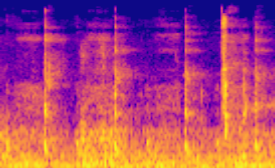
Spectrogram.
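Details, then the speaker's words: Mother's Lansinoh electric breast pump just switched on, running its fast letdown phase before the slower milk-collecting tempo: soft rhythmic mechanical ticking and clicking over room noise; electric breast pump running. "this is my Lancino, I just cut it on. It has a letdown process over here."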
